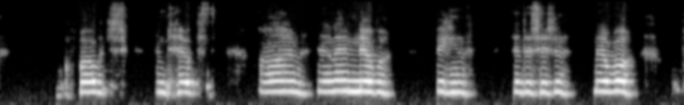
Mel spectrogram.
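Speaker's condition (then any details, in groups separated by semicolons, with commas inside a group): Cerebral palsy; spasticity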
